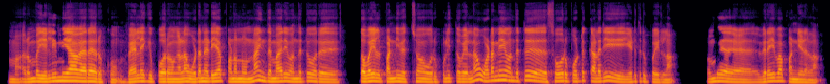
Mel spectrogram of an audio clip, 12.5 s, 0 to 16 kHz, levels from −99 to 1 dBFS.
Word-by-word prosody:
ஆமா. 115 -1 -4
ரொம்ப 135 +3 0
எளிமையா 165 +3 +4
வேற 145 0 +5
இருக்கும். 115 -2 -5 0.2
வேலைக்கு 140 +2 +1
போறவங்கல்லாம் 130 +1 +2
உடனடியா 140 +3 +2
பண்ணணுன்னா, 130 +3 +1
இந்த 150 -3 -1
மாரி 145 +3 +2
வந்துட்டு 130 +3 -2
ஒரு 130 -2 0 0.6
தொவையல் 150 +1 +3
பண்ணி 135 +1 +2
வச்சோம். 135 +1 -2
ஒரு 125 0 -3
புளி 135 0 -4
தொவையல்ன்னா, 130 +10 0
உடனே 185 +5 +1
வந்துட்டு 170 +3 -2 0.4
சோறு 155 0 0
போட்டு 145 +5 -3
கெளறி 140 +5 0 0.3
எடுத்துட்டு 135 0 -8
போய்டலாம். 110 -1 -3 0.5
ரொம்ப 135 +4 -1 0.7
விரைவா 155 +4 0
பண்ணிடலாம். 110 -3 -2
140 Hz, 140 wpm, -21 LUFS, 125-155 Hz, 0.7 s, வேற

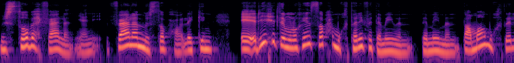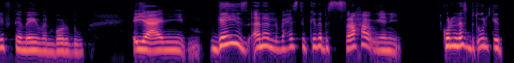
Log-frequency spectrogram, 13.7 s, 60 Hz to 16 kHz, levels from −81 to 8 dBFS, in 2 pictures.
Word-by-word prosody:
مش 200 -2 0
صابِح 275 -1 +3
فعلًا، 200 -7 -2
يعني 160 +3 -12
فعلًا 285 +8 +5
مش 240 -7 +4
صابحة، 200 -5 -7
لكن 195 +3 -1 0.4
آآ، 210 -2 +6
ريحة 370 - +2
الملوخيّة 245 +2 +2
الصابحة 305 -3 -1
مُختلِفة 235 +2 0
تمامًا، 170 -5 -4
تمامًا، 170 -3 -3
طعمَها 205 +10 +3
مُختلف 240 -3 -4
تمامًا 190 -3 -2
برضه، 165 -1 -6 0.7
يعني 195 -1 +2
م - - -18 0.2
جايز 295 - +4
أنا 260 +3 +2
اللي 240 -6 -3
باحِسّ 250 +5 -8
بكده، 260 +4 -3
بس 225 -5 -7
الصراحة 265 +5 +1
يعني 190 -2 -6 0.5
كل 275 0 +4
الناس 280 0 +4
بتقول 245 +3 -4
كده. 240 -2 -3
215 Hz, 145 wpm, -21 LUFS, 185-260 Hz, 0.7 s, آآ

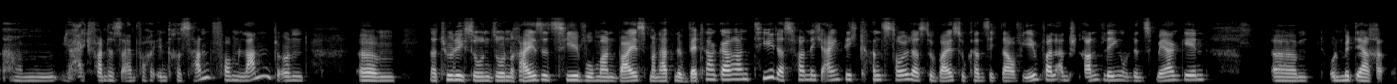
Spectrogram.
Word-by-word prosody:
Ähm 175 0 -8
ja, - - -12
ich 185 - -9
fand 185 0 -2
es 190 -1 -6
einfach 165 +1 -9
interessant 180 - -5
vom 200 -9 -5
Land 325 - -1
und, 185 0 -4 0.5
ähm, 175 -1 +2 0.3
natürlich 210 +3 +3
so 185 - +1
'n 180 0 -1
so 180 - +1
'n 180 - -1
Reiseziel, 205 +3 +3
wo 180 - 0
man 175 -2 0
weiß, 170 +4 +5
man 170 -1 -2
hat 170 +1 +2
'ne 165 -5 -1
Wettergarantie, 235 - +3
das 205 - +1
fand 215 -1 -1
ich 210 - -4
eigentlich 220 +2 -1
ganz 215 -1 -3
toll, 215 +1 +2
dass 200 -5 +2
du 200 - -6
weißt, 170 +3 +3
du 185 - -8
kannst 175 -2 -4
dich - - -9
da 160 - +3
auf 155 - -4
jeden 225 - +1
Fall 210 -1 +3
an 200 - -5
'n - - -12
Strand 190 +5 0
legen 200 0 0
und 180 -1 -10
ins 170 -2 -7
Meer 185 +4 +2
gehen. 215 +1 0 0.6
Ähm, 175 -1 -1 0.2
und 180 +1 -4
mit 200 - 0
der 170 -5 +4
Rei - - -2
185 Hz, 230 wpm, -24 LUFS, 175-215 Hz, 0.6 s, weiß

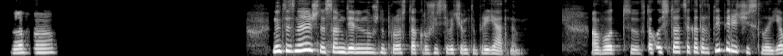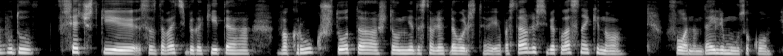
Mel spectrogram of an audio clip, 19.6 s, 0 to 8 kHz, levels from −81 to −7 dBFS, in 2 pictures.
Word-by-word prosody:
Ага. 205 +2 +1 2.7
Ну, 275 +1 +8
ты 295 - +6
знаешь, 320 +3 +8
на 245 - +4
самом 235 -1 +4
деле 215 -1 +6
нужно 210 -1 0
просто 195 -1 0
окружить 185 +1 -6
себя 185 -2 0
чем-то 180 -1 -4
приятным. 165 - -2 0.8
А, 175 - 0
вот 180 +1 +1
в 180 -2 -3
такой 215 +3 +2
ситуации, 245 +1 +1
которую 230 -3 +1
ты 320 - +6
перечислила, 270 - +3
я 165 +4 +1
буду 195 -1 -3 0.3
в - - -17
всячески 180 -7 0
создавать 175 +2 -4
себе 190 -3 -5
какие-то 160 0 -3 0.3
вокруг 185 +5 -4
что-то, 185 -3 -1
что 170 +1 -6
мне 165 +1 -1
доставляет 160 -1 -5
удовольствие. 150 -1 -4
Я 145 - -6
поставлю 205 +9 -2
себе 195 -5 -5
классное 195 +3 -3
кино 145 -8 -6 0.5
фоном, 150 -4 -3
да, 165 - -1
или 175 0 +1
музыку. 145 -3 -6
185 Hz, 130 wpm, -19 LUFS, 165-210 Hz, 2.7 s, Ну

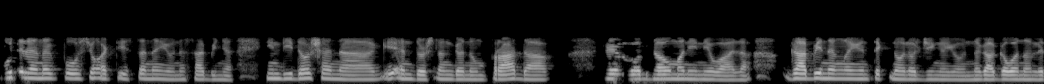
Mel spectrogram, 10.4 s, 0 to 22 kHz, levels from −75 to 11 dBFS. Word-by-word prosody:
buti 225 +3 +1
nalang 200 -1 +3
nag-post 195 -1 -2
yung 215 - +1
artista 185 +1 -4
na 185 - -3
'yun 165 -2 -5
na 165 - -8
sabi 165 -2 -3
niya, 150 - -7 0.4
hindi 195 0 -1
daw 200 +1 +3
siya 195 0 +1
nag-e-endorse 170 +1 0
ng 175 - -2
ganong 165 -1 -1
product. 170 -2 +2 0.5
Kaya 190 0 +3
huwag 175 0 +2
daw 175 0 +4
maniniwala. 165 -4 -1 0.4
Grabe 200 +1 +6
na 195 -1 +2
nga 185 0 0
'yong 180 -1 -2
technology 170 -2 -2
ngayon, 155 -1 -5
nagagawan 165 +1 +3
na 160 - -1
li 165 - 0
175 Hz, 170 wpm, -22 LUFS, 165-190 Hz, 0.5 s, Grabe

